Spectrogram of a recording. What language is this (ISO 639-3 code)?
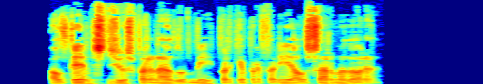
cat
